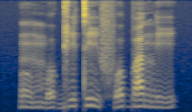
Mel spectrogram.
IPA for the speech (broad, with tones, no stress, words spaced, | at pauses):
ũ˨mo˨ɡi˨˦ti˦˨ fo˨˦ba˦ni˧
